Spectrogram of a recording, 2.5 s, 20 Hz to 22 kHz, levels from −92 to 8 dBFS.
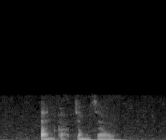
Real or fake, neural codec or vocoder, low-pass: real; none; 7.2 kHz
